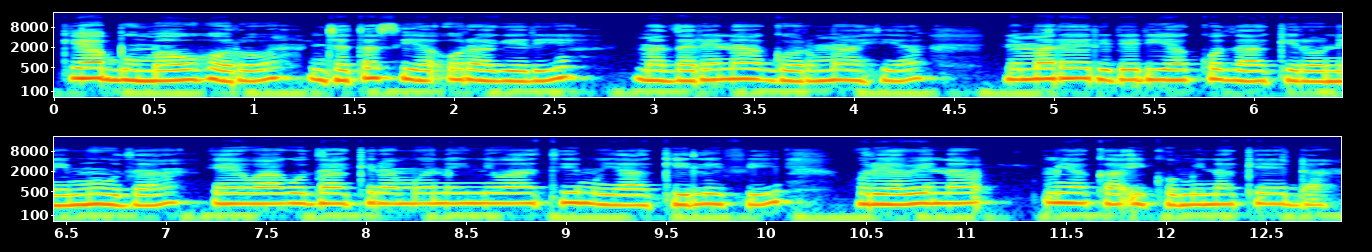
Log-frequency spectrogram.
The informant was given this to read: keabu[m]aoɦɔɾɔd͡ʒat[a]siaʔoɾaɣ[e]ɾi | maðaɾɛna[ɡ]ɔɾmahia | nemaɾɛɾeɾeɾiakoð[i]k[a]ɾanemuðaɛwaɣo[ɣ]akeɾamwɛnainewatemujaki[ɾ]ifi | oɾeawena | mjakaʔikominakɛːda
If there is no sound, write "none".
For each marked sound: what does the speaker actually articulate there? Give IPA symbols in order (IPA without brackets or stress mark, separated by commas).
m, a, e, ɡ, a, e, ð, l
